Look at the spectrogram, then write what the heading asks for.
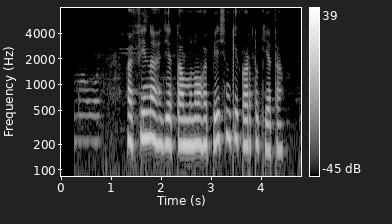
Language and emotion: Russian, neutral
